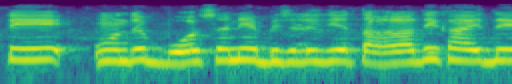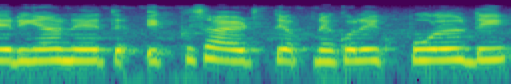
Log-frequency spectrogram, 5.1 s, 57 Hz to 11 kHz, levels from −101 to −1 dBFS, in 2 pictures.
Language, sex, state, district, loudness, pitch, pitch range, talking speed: Punjabi, female, Punjab, Fazilka, -11 LUFS, 250 Hz, 240-260 Hz, 245 wpm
